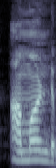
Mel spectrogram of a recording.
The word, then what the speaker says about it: almond: ALMOND क्या पढ़ेंगे दोस्तों, आमंड पढ़ेंगे, ठीक है, आमंड, ठीक है, याद रखिएगा दोस्तों, इंपॉर्टेंट है एकदम।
